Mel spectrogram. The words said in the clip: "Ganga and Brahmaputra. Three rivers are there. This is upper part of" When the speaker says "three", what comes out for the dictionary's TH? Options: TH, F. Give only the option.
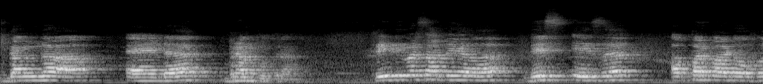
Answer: F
